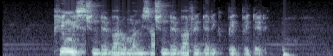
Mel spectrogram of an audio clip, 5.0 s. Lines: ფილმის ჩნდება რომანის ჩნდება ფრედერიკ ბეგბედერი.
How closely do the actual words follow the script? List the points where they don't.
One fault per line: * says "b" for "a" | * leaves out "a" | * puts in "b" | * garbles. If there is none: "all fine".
all fine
